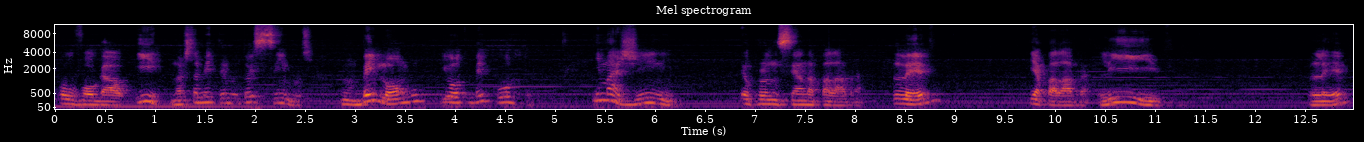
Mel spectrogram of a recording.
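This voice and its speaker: A man's voice: lowish voice, darkish tone. A Brazilian man teaching English vowel sounds, explaining patiently and repeating each example word several times. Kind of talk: pronunciation lesson. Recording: echoey room with faint music.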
